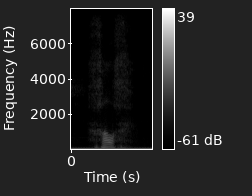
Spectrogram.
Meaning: 1. gallows, wooden framework on which persons are put to death by hanging 2. the death sentence, notably by hanging 3. a stake or pole to hang/suspend objects on
- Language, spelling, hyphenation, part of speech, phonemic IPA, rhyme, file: Dutch, galg, galg, noun, /ɣɑlx/, -ɑlx, Nl-galg.ogg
